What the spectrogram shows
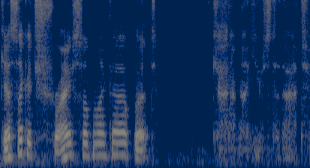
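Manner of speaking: hushed voice. Planning a manga panel while drawing, whispering. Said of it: "Don't ask why I'm whispering".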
